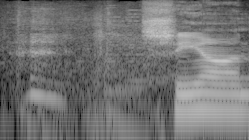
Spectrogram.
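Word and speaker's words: Xion: Shion is definitely pronounced with the sh.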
